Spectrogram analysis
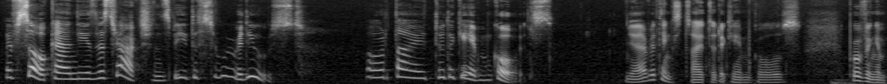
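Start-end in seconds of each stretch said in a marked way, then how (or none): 0.1-5.5 high comic Italian reading voice; Italian accent. Acted. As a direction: keep the hammed-up Italian accent going. Italian voice for lens question.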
